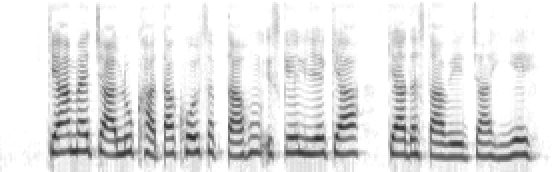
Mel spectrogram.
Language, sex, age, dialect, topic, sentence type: Hindi, female, 18-24, Garhwali, banking, question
